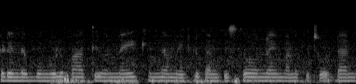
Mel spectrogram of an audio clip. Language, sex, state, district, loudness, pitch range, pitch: Telugu, female, Andhra Pradesh, Guntur, -33 LUFS, 165-170 Hz, 165 Hz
